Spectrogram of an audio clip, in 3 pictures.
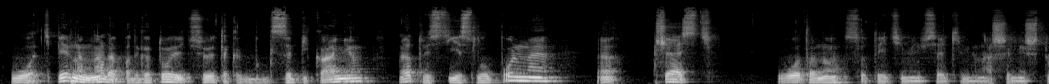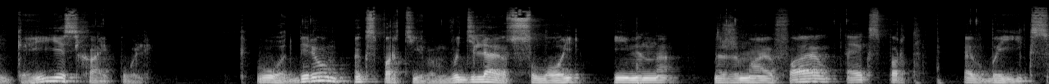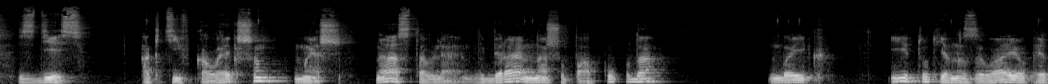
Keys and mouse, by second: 0.0-0.7 drag, 0.7-1.2 middle drag, 1.9 middle click, 6.6 KP_Divide, 6.9-7.5 middle drag, 8.6-9.4 middle drag, 12.3 click, 13.5 click, 14.9 click, 17.7-20.4 drag.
